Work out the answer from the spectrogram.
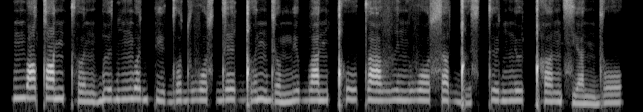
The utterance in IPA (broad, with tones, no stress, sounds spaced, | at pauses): m u˥ tˤ e˥ nʲ t̪ʰ ɵ˩ n ɓ ɨ˥ d ŋ͡m ɵ˥ d pʲ ʉ˩ d̪ o˥ d v o˥ s d e˥ ɡ͡ǃ ɵ˥ nʲ d ɵ˩ mʲ ɵ˥ b a˥ nʲ ǃʰ u˥ t̪ a˥ v i˥ n v o˥ s ɐ˥ ɡ͡ǃ ɨ˩ s t̪ ʉ˥ d n ʉ˥ ǃʰ ɐ˥ n sʲ a˩ nʲ d o˥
